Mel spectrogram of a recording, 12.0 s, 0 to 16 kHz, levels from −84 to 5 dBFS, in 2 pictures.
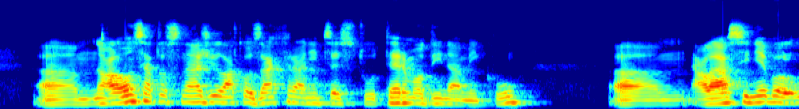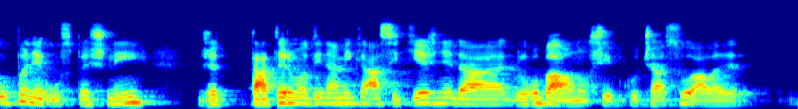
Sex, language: male, Slovak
